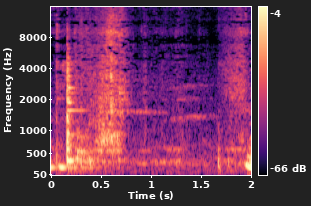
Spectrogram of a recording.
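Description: Wooden spatula stirring cut vegetables in oil in a nonstick pan, a few soft scrapes in the first second.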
